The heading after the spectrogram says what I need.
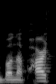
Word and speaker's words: Bonaparte: Italian he's from Corsica Napoleon Bonaparte is his is how you pronounce his last name into Italy and Napoleon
